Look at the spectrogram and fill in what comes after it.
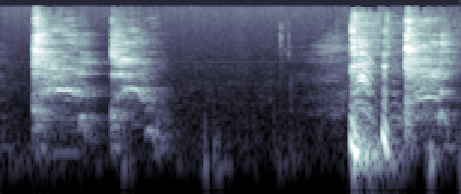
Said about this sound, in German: Warte, ich muss kurz husten.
